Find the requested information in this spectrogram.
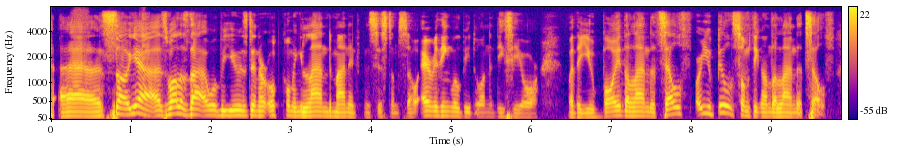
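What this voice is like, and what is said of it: Irish accent. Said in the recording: “I've been told I don't pronounce my ORs correctly or my R's correctly ... that's my Irish accent coming through”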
